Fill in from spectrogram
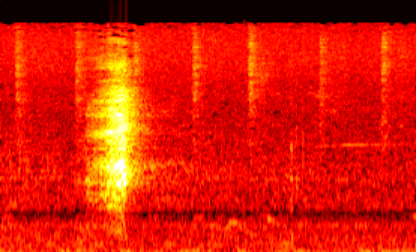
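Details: A Scarlet Macaw (Ara macao), an endangered bird, at Red Bank, Stann Creek, Belize, gives one loud, harsh, raspy squawk lasting about a third of a second, followed by only a low steady background hum.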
